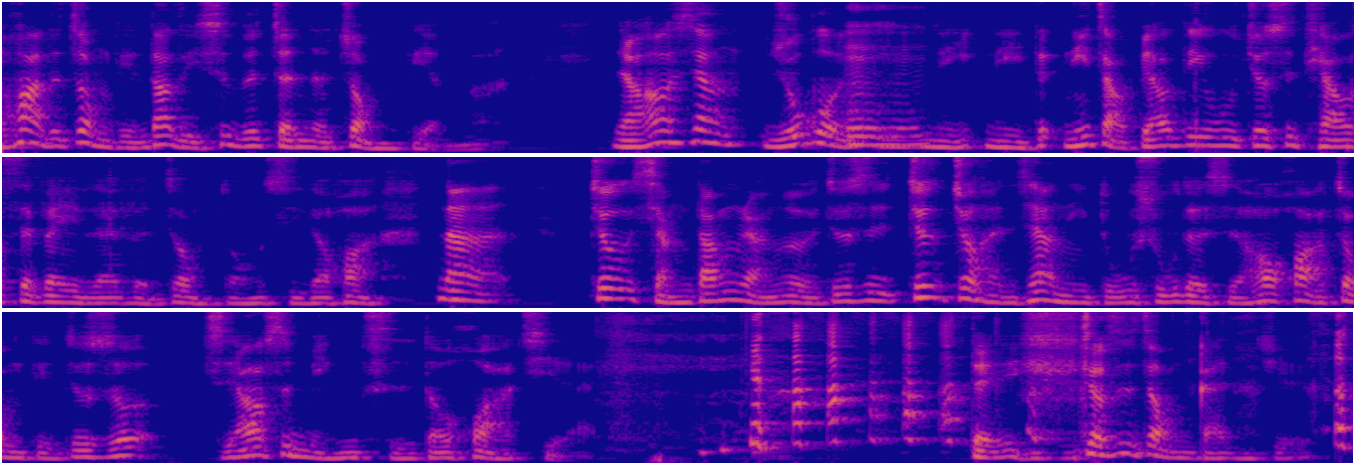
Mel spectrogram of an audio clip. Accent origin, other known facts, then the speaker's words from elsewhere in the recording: Taiwan; 我小时候在眷村长大，然后眷村就嗯。是，呃，它里面有非常多小巷子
